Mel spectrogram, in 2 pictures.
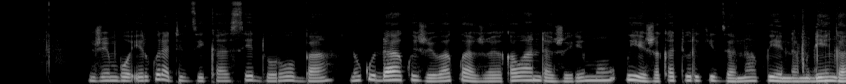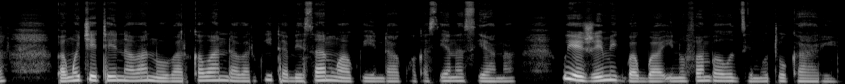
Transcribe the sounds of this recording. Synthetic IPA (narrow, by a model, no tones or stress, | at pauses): nʐimbo̞ʔiɾikuɾatid͡zikase̞dʱo̞ɾo̞bʱano̞kuɗakwe̞ʐiʋakwaʐakawandaʐiɾimouje̞ʐakaturikid͡zanakue̞ndamuɗe̞ŋɡapamwe̞t͡ʃe̞te̞naʋan̤uʋarikawandaʋarikuitaɓe̞sanwakue̞ndakwakasijanasijaːna | uje̞ʐe̞miɡʱwaɡ͡bʱwaino̞fambawo̞d͡ze̞mo̞to̞kaːɾi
